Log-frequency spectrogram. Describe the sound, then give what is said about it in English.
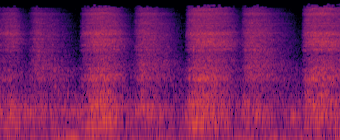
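Steady, rhythmic breathing from a person doing seated torso twists, inhaling turning left and exhaling turning right with hands on the shoulders; quick breathy inhales and exhales alternate about every half second in an even pattern, a soft airy hiss on each breath and no talking. “So inhale left, exhale right, hands on the shoulders, elbows nice and wide, and find a nice rhythmic breathing.”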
